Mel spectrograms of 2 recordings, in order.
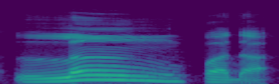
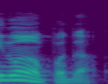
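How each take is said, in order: First: "Lâmpada" with a long, drawn-out first syllable; stressed syllable demo. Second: Said in the usual way. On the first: Shown as a demonstration. Teacher showing the class the tonic syllable, first syllable of "Lâmpada" held long. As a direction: slowly stretch the LÂM of "Lâmpada". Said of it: "Aqui está a minha sílaba tônica". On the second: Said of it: "olha aqui em lâmpada".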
